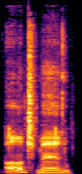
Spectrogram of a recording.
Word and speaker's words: Ant-Man: Ant-Man as opposed to Uncle Man. Oh, my God. Some people pronounce it Aunt-Man.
